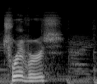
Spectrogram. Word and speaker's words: Two Rivers: Manitowoc Crane coming after their employees, and now in Two Rivers, or as the locals say, Trivers.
